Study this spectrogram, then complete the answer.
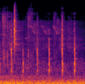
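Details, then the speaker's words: Specialized S-Works Crux bicycle: sharp dry clicks about four per second as the front end is forced hard, from play in the headset even with preload set correctly. Cause suspected, not confirmed. "you hear that clicking, that's play in the headset, but it actually requires a fair bit of force to get it to kind of click like that."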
